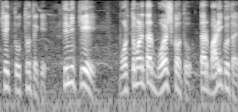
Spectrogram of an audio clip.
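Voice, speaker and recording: High male pitch, with ordinary variation in it. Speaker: news presenter. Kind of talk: news bulletin introduction.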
